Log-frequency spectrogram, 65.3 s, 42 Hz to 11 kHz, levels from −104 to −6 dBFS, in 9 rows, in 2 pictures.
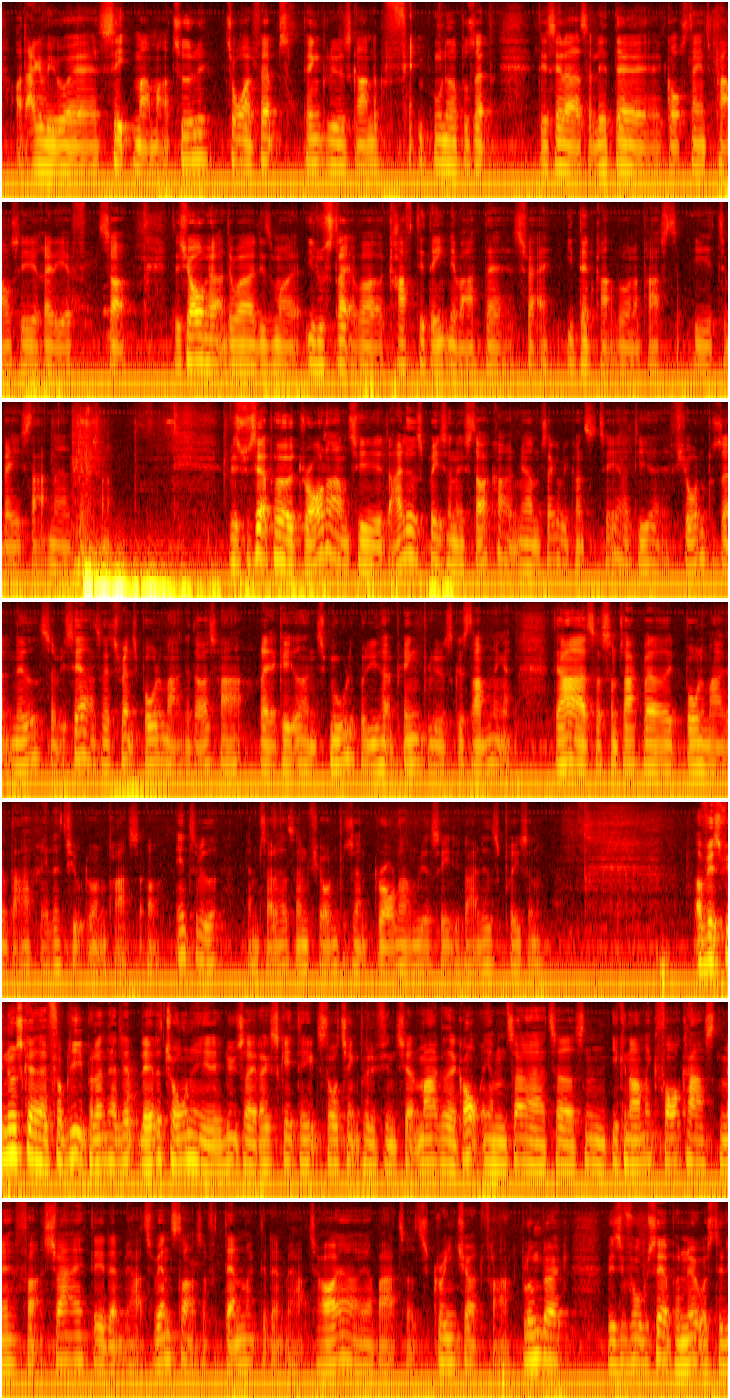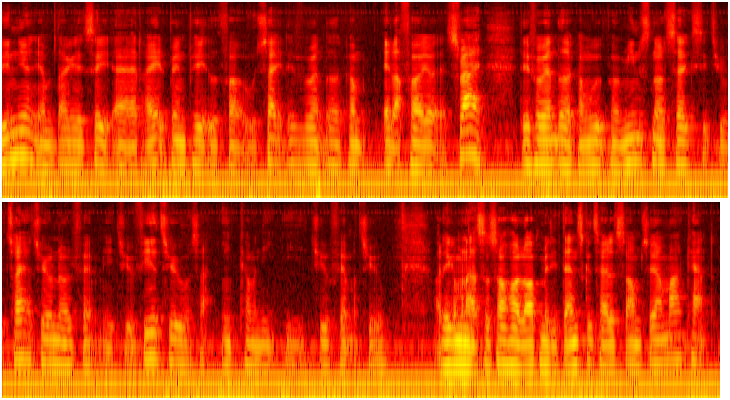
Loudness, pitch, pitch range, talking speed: -44 LUFS, 100 Hz, 95-110 Hz, 225 wpm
